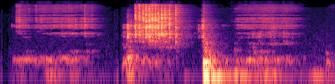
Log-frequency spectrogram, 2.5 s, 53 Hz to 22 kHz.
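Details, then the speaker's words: Failed Miele S5211 vacuum cleaner motor, removed and turned by hand with a socket: rough scraping grinding with each turn and it gets warm; something inside has broken up and is rubbing, not yet confirmed. "I was turning that grinding sound eating it it's not very nice"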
